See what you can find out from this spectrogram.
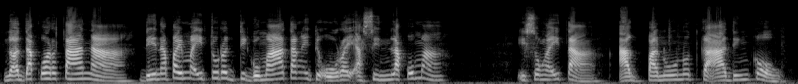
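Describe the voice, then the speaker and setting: A woman's voice: fairly high pitch, expressive, normal speed, sharp tone. A woman playing an exasperated, long-suffering wife in a radio drama, earnest, with an Ilocano accent.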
